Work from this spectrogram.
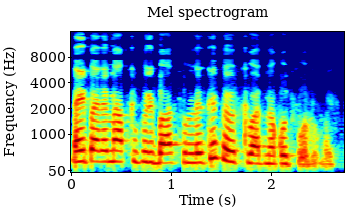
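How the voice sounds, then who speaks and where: A woman's voice: sits high, very fast, creaky. A young woman on a muffled phone call, arguing back with challenging questions. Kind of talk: argumentative private phone conversation.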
